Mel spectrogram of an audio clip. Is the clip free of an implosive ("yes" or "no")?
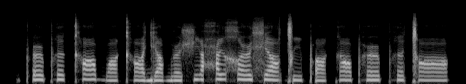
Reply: yes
